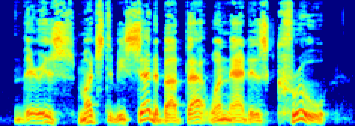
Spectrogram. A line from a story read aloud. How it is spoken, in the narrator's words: Dandan chuckled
